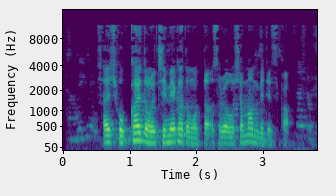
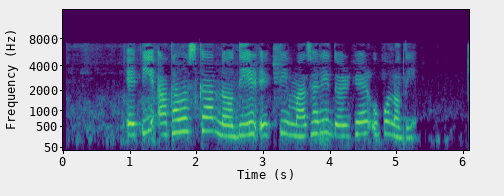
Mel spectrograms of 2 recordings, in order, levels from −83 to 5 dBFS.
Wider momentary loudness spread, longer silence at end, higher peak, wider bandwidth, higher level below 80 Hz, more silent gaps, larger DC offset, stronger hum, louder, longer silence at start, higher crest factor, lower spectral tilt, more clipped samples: first, 16 LU vs 7 LU; first, 0.2 s vs 0 s; about the same, 0 dBFS vs 0 dBFS; first, 11.5 kHz vs 7.6 kHz; about the same, -58 dBFS vs -62 dBFS; neither; neither; neither; second, -19 LUFS vs -15 LUFS; second, 0.2 s vs 0.4 s; about the same, 20 dB vs 16 dB; first, -5.5 dB/octave vs -2 dB/octave; neither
